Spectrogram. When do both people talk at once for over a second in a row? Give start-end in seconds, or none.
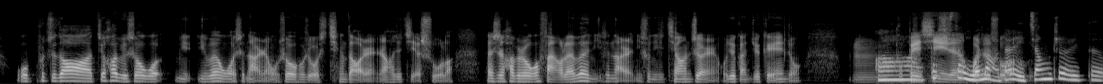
8.7-10.2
